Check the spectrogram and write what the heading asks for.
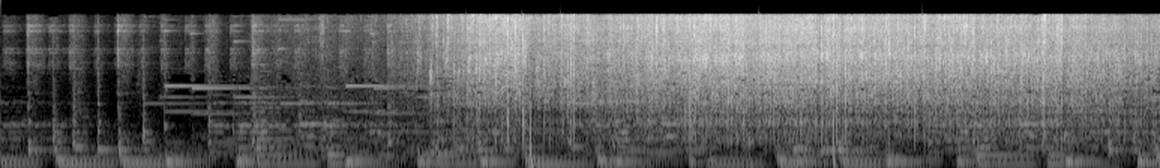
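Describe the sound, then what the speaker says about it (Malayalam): Mustard seeds, cumin and curry leaves fry in hot oil for a banana-flower stir-fry, starting with crackling and popping seeds, then swelling into a loud, steady sizzle with no talking. "എണ്ണ നല്ലപോലെ ചൂടായി വന്നിട്ടുണ്ട്, അതിൽ കടുകിട്ടു. കടുക് നല്ലപോലെ പൊട്ടിയ ശേഷം അതിൽ ജീരകവും ഇടുന്നുണ്ട്."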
